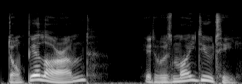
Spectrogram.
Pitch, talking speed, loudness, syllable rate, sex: 135 Hz, 175 wpm, -17 LUFS, 5.1 syllables/s, male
